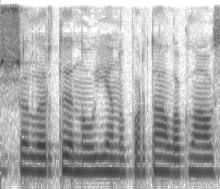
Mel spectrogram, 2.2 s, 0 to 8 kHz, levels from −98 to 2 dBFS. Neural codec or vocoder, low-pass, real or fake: none; 7.2 kHz; real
